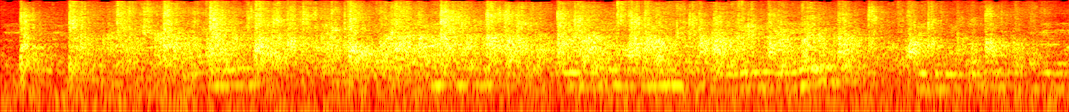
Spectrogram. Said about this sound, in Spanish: Si tú lo piensas, aplauso al Señor.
